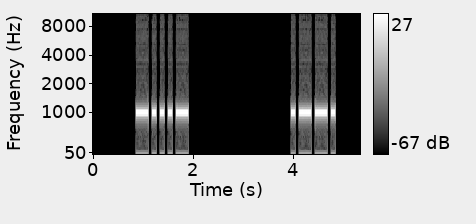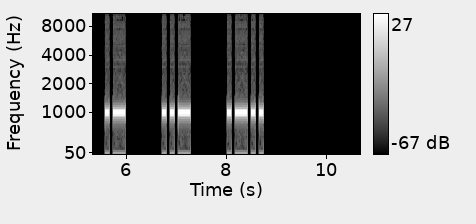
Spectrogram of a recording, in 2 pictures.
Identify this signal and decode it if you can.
Morse code, heard as a keyed tone, about 15 wpm, spaced as for 8 wpm, 1000 Hz. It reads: <BT> PAUL
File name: qotdfiles / 8wpm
